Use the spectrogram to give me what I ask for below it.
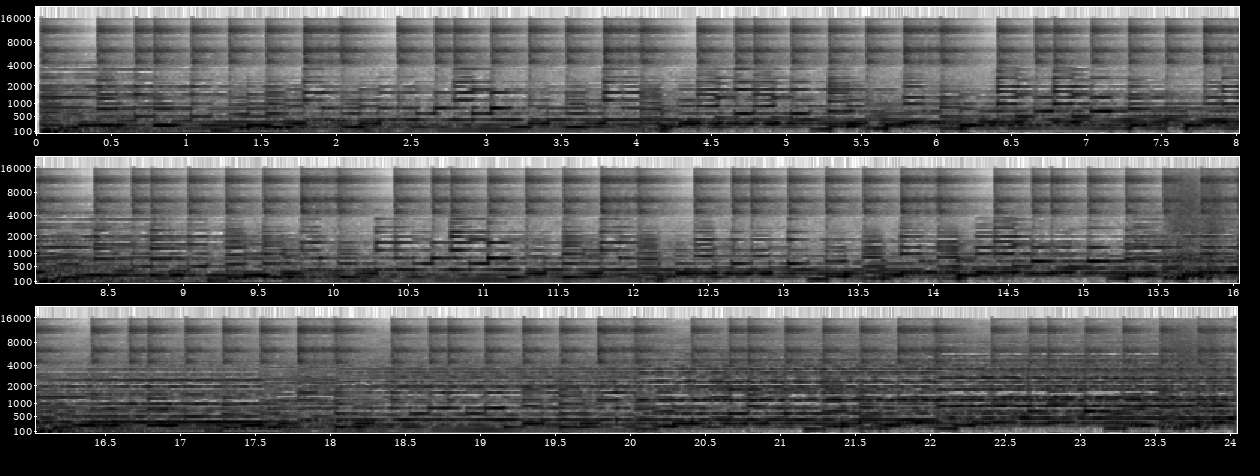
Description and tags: yet another "endless" loop created with vst instruments.
started off with the electric piano with the intention of making a quick ringtone and ended up adding cellos, percussion and a choir
have fun, hope you like it!
booming, epic, heroic, Hollywood, intro, loop, orchestral, ringtone, trailer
